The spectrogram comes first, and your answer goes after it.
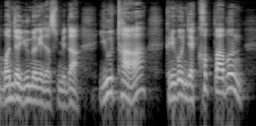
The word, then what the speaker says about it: CUPBOP: 유타 그리고 이제 컵밥은 한국식 발음으로 영어를 썼어요. CUPBOP, CUPBOP, 컵밥 이렇게 그래서 유타 컵밥이라는 이름으로 유명해졌습니다.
